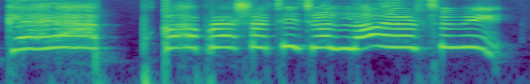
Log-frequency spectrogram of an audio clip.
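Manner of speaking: high, loud mock yell of a strict dad. Dad catching kids faking tooth brushing, high mock yell. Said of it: "and he'd be like".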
